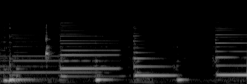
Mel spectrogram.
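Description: Acoustic guitar fingerpicked: the notes of a chord plucked one after another, about six or seven in quick succession, each ringing on briefly, then breaking off just before the end.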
